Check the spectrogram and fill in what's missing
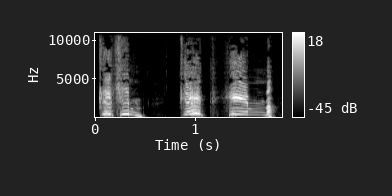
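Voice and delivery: shrieking, very high command; screaming. A narrator's reading. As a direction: scream the order. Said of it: "screamed Umbridge".

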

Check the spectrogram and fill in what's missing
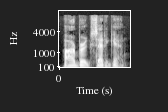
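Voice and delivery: ordinary delivery

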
